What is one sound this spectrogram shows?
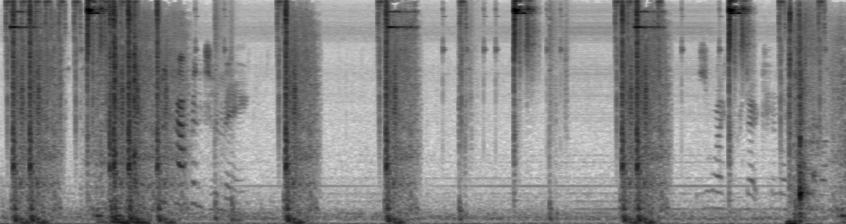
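Coins clink as they are picked up.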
